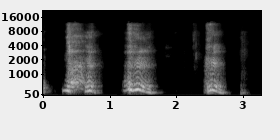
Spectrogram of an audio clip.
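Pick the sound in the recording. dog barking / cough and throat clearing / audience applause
cough and throat clearing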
